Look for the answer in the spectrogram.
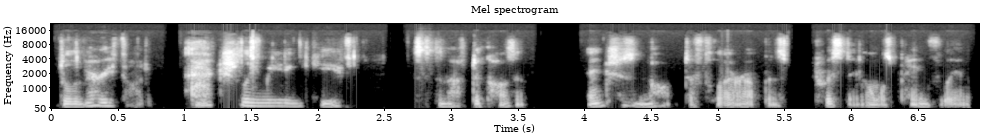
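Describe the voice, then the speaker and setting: A man's voice: mid-range voice, gravelly, husky, dry recording, low-quality recording. A man reading scripted fan fiction narration as the narrator of an amateur story.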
